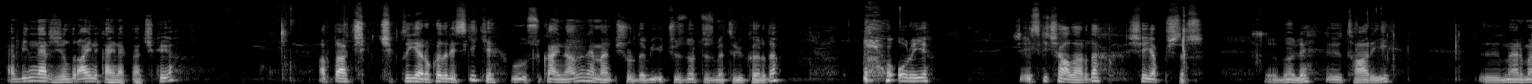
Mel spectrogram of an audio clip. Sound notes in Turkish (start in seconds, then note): 8.6 boğazını temizler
